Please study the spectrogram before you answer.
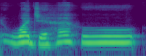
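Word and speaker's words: وَجْهَهُ: So right now we have a weak qalqala here. Wajhahu, wajhahu bounces there, but very, you can't feel it much.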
